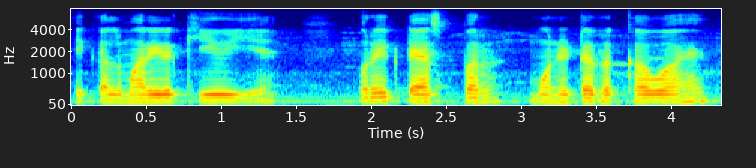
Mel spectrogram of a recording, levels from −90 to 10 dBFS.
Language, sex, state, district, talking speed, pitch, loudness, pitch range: Hindi, male, Uttar Pradesh, Shamli, 165 wpm, 115 Hz, -19 LUFS, 115-125 Hz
